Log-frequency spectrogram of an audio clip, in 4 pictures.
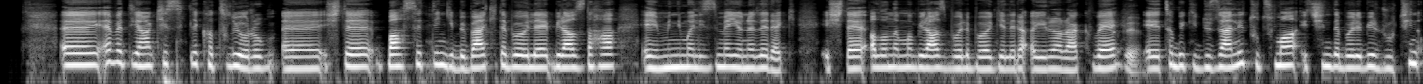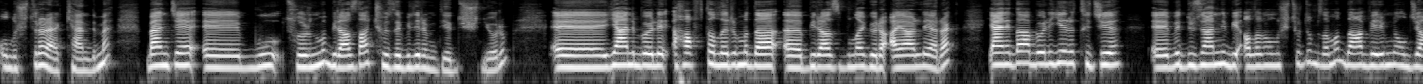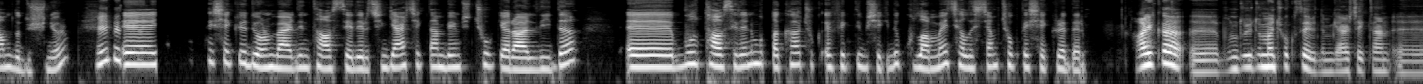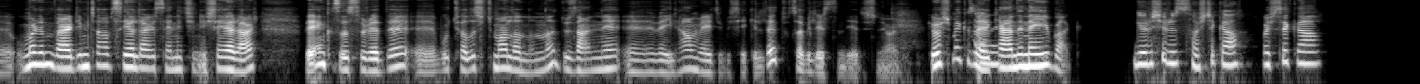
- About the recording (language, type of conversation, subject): Turkish, advice, Yaratıcı çalışma alanımı her gün nasıl düzenli, verimli ve ilham verici tutabilirim?
- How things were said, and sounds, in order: other background noise; tapping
